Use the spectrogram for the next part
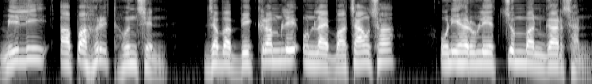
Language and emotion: Nepali, neutral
